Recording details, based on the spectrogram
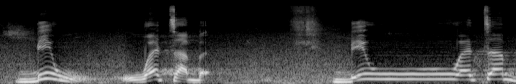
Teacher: Jadi kita langsung masuk kepada huruf waw tanpa membaca kasrotani dengan bin, tapi biw watab, biw watab. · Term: idgham bi gunnah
